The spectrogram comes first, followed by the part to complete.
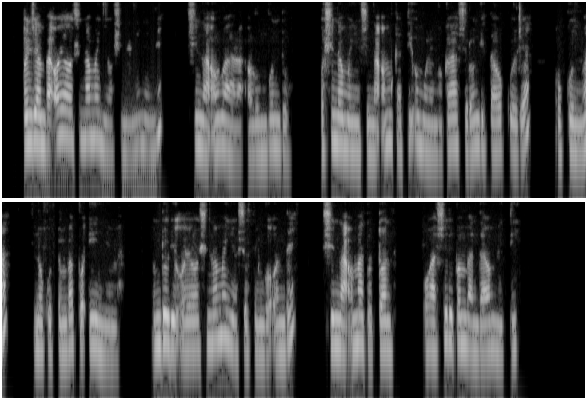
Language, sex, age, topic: Oshiwambo, female, 18-24, agriculture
